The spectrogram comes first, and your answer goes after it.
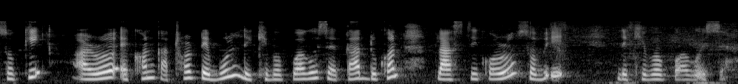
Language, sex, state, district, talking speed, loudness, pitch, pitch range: Assamese, female, Assam, Sonitpur, 130 wpm, -17 LUFS, 250 Hz, 235-295 Hz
